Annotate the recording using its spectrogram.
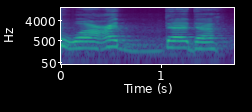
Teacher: پہلی والی دال پر سختی کریں گے اس لیے کہ اس پر تشدید ہے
